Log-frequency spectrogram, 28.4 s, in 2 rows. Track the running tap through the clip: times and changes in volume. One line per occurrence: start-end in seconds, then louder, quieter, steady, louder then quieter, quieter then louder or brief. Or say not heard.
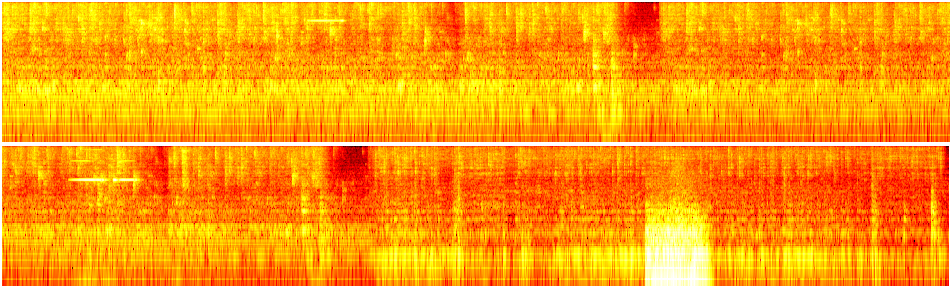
0.0-28.3 quieter.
